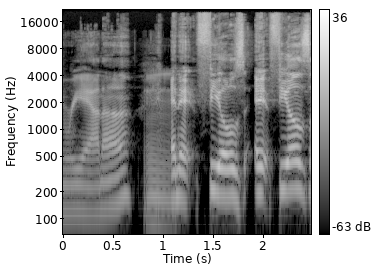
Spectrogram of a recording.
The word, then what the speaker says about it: Rihanna: Rihanna. That's how she pronounces her name. I know. Rihanna. It's always so weird though, because I'm so used to everyone saying Rihanna, and I know it's wrong.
